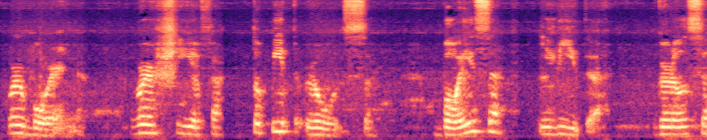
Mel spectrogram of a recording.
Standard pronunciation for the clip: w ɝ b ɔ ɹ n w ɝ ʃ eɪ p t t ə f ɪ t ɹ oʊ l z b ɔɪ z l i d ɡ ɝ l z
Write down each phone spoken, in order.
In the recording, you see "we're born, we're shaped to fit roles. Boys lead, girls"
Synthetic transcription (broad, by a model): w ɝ b ɔ ɹ n w ɝ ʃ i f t t ə p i t ɹ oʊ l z b ɔɪ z l i d ɡ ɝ l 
